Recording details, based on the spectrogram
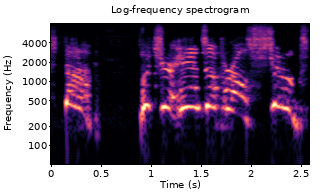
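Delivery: very high, drawn-out, yelled shout. Retelling how a drunk Albert shouted down the hallway: imitating Albert shouting. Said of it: "so he just shouts".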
